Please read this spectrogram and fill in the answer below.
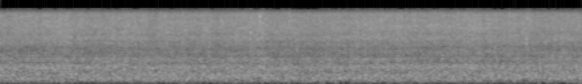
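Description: Steady rush of fast-flowing river water, an even unbroken roar of whitewater current.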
